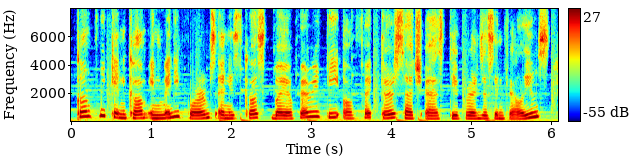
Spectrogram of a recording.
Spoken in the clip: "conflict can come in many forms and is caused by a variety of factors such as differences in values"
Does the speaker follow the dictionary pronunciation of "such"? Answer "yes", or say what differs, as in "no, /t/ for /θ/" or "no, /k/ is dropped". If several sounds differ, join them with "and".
yes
